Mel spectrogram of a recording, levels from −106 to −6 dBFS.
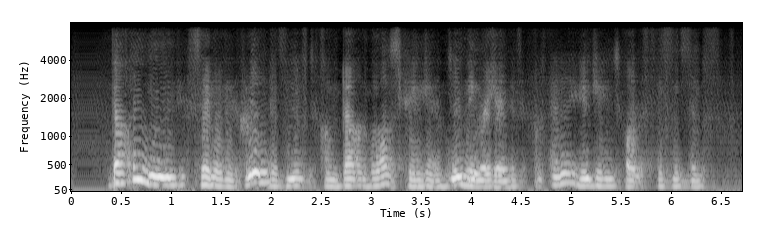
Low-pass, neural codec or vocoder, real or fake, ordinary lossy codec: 7.2 kHz; codec, 16 kHz, 0.5 kbps, FreqCodec, smaller model; fake; none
